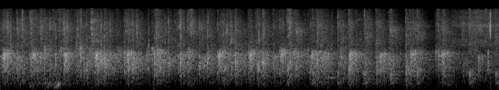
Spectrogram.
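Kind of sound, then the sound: crowd, audience round of applause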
